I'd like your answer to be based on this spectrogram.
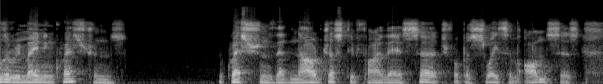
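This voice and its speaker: Somewhat breathy and very deep, a man's voice moves at a moderate pace with ordinary pitch variation in a very clean recording with a silent background. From South Africa. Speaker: poet, retired English teacher. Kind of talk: poetry reading.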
